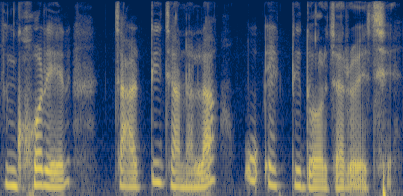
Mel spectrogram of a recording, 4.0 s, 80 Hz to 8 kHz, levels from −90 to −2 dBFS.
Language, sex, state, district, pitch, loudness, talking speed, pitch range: Bengali, female, Tripura, West Tripura, 235 Hz, -19 LUFS, 105 wpm, 215-255 Hz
